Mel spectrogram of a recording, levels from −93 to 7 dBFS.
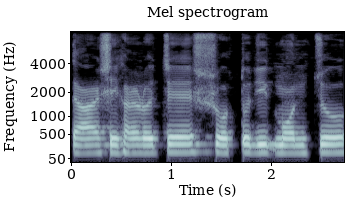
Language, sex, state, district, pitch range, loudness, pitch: Bengali, male, West Bengal, Dakshin Dinajpur, 135-145 Hz, -16 LUFS, 140 Hz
